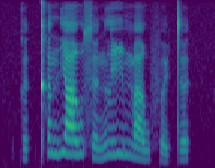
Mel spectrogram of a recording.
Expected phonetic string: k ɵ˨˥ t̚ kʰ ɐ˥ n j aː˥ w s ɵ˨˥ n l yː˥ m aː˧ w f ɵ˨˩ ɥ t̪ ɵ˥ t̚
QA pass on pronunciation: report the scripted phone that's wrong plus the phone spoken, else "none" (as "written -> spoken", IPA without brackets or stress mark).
yː˥ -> iː˥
